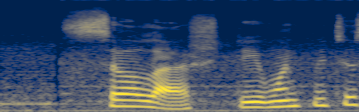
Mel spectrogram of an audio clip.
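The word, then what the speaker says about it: Solarz: is Salah Bond what is your maiden name solash do you want me to spell it for you yes please s o l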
